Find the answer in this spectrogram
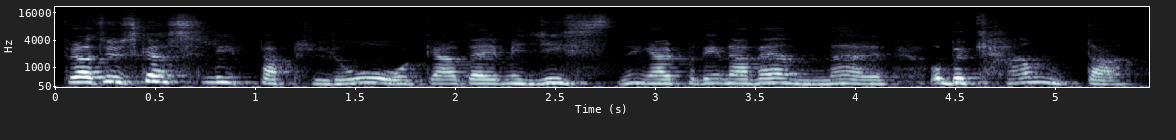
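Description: An actress playing a cool, resolute, disillusioned wife in a period audio drama, speaking deliberately and with reproach. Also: female voice, medium pitch, darkish tone, lightly acted. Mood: determined. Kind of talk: period stage-play audio drama acting.

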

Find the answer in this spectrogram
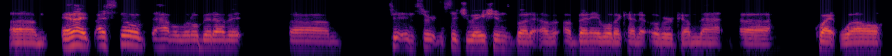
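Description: A man's voice: mid-range voice, dry recording. Dull-sounding American man, forties, talking candidly. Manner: reflective, candid, halting as he picks words. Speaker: fitness coach, podcast guest. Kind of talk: informal interview, personal storytelling.

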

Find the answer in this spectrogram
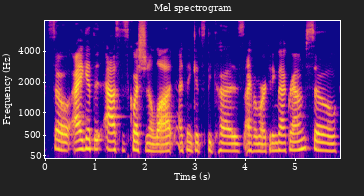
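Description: A woman with a low-pitched voice, a touch raspy, hosts her own podcast alone. She talks in a loose, chatty way and laughs lightly between phrases. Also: steady tone, moderate pace, a bit bright. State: slightly raspy voice. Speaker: podcast host. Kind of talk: casual solo podcast talk.

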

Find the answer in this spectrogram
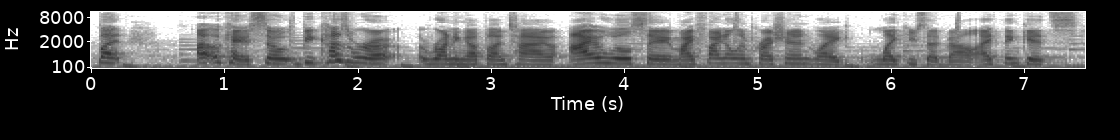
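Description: A woman with a bright, fairly high voice chats about films on a podcast over faint music. Her delivery swings up and down, loose and sweary. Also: moderate pace. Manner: animated, sweary. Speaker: podcast panelist. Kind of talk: casual film review chat.

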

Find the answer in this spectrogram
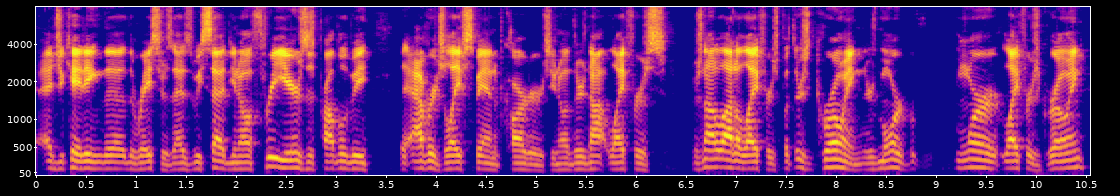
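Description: Brief: co-host man, bright mid voice, keen and repetitive. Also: medium pitch, fairly even intonation, a little fast. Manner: enthusiastic, repetitive restarts.

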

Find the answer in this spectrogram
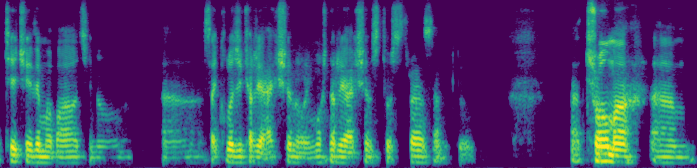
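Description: Man, middle-aged, low-pitched, halting with fillers, muffled lo-fi recording. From northern Iraq. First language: Kurdish. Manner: hesitant, many fillers and restarts. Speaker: counsellor. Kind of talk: podcast interview. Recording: dull lo-fi audio.

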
